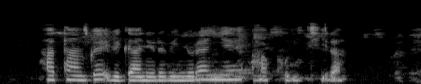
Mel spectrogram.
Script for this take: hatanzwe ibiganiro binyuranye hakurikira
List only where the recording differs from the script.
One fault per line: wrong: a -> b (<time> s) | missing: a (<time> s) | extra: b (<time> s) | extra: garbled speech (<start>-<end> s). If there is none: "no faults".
no faults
